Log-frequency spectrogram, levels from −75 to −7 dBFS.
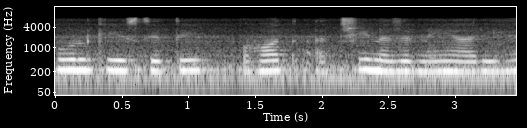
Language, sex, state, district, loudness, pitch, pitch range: Hindi, female, Jharkhand, Palamu, -15 LUFS, 215 Hz, 205-220 Hz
